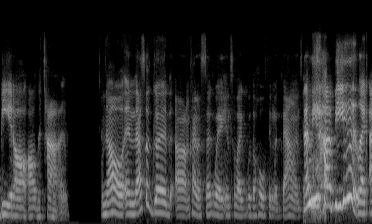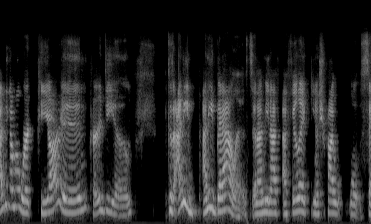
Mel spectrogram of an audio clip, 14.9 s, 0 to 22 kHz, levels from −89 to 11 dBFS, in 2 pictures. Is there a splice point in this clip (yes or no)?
yes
